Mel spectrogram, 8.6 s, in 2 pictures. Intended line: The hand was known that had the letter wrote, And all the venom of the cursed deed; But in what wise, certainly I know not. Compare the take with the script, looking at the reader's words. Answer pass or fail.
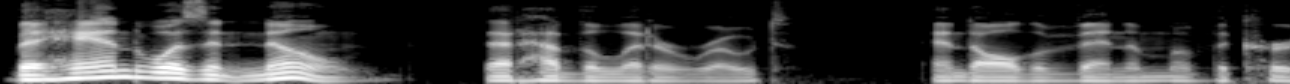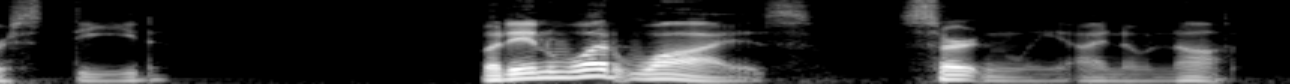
fail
